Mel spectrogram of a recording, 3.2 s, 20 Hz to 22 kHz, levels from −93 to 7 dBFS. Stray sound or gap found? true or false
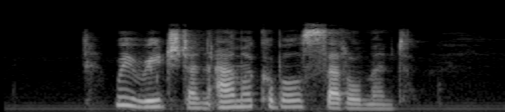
false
